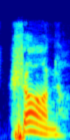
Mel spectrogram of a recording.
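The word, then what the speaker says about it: Seán: In the EA, Sean, you're reaching for the broad A, not the E in front of it.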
